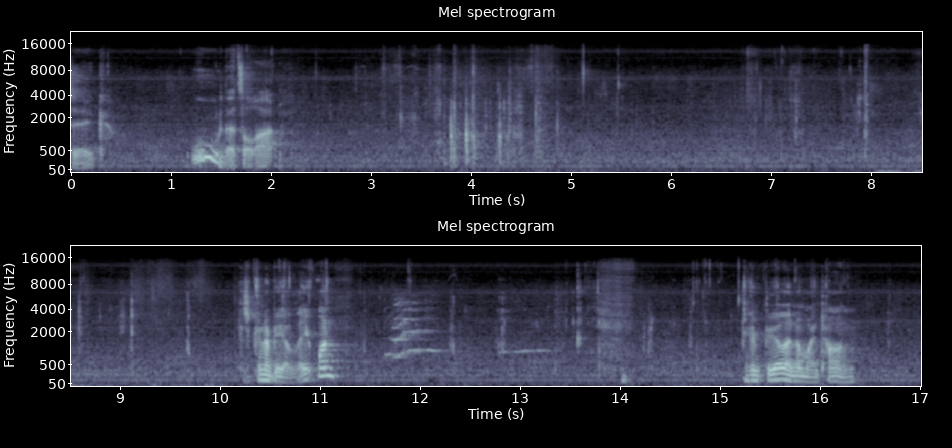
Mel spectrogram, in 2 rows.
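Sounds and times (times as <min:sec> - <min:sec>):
quiet chewing: 0:02.4 - 0:06.0, 0:06.6 - 0:15.4.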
